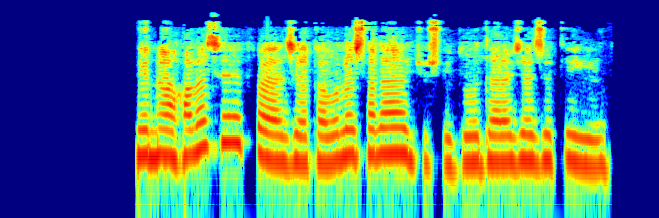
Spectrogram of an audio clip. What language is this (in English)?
Pashto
